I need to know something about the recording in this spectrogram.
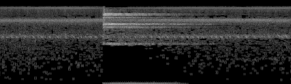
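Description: A coin is picked up with a short chime.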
